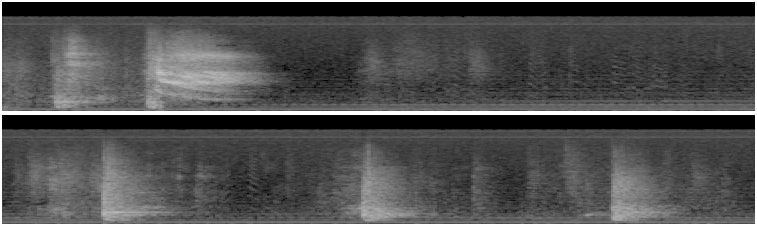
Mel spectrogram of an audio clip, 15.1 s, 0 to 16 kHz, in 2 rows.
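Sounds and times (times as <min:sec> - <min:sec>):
bare feet stamping on wooden floor: 0:08.4 - 0:09.3, 0:11.1 - 0:11.8, 0:13.4 - 0:14.3.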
